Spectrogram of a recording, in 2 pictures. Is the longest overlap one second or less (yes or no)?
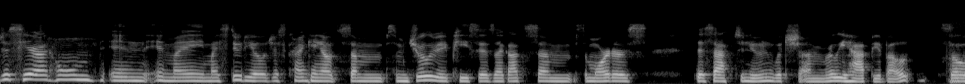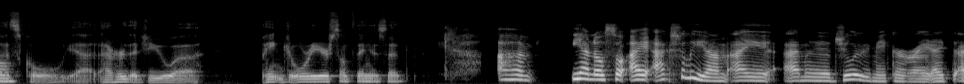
yes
